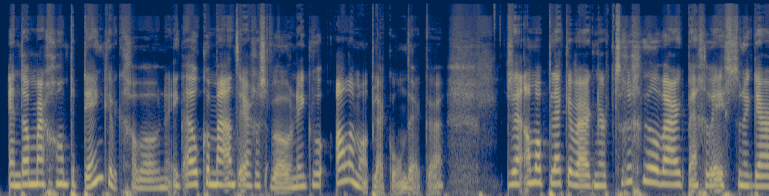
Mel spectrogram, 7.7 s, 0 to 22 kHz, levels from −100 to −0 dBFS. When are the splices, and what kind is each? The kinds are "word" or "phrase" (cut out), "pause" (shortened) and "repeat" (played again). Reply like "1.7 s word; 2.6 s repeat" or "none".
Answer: 1.1 s word; 1.8 s word; 2.7 s word; 3.7 s word; 5.1 s word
